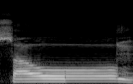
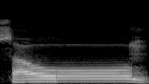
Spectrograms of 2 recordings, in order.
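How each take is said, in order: No difference in how they are said.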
